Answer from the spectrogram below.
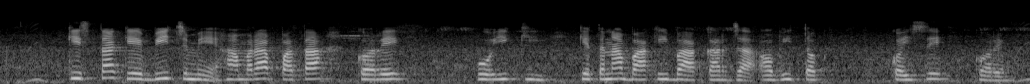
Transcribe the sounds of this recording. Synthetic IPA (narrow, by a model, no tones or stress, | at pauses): kist̪akebit͡ʃmeɦəmɾapət̪a | kəɾe | hojki | ket̪nabakibakaɾd͡ʒaʔəbʱit̪əkː | əjse | kɔɾem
